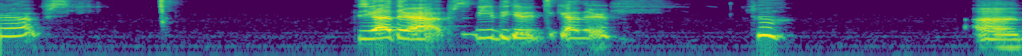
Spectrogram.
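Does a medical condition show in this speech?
Yes: spastic quadriplegic cerebral palsy.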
